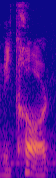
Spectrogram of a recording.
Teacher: the stress on the second syllable, I'm using it as the verb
